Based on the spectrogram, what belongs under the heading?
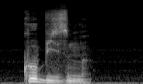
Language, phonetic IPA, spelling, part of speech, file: Polish, [ˈkubʲism̥], kubizm, noun, Pl-kubizm.ogg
